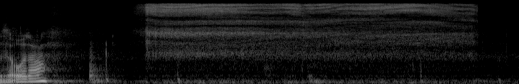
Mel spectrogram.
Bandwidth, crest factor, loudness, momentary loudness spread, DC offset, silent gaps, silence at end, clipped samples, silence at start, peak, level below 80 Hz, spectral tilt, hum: 19 kHz; 22 dB; -34 LUFS; 17 LU; under 0.1%; none; 0.05 s; under 0.1%; 0 s; -16 dBFS; -64 dBFS; -4 dB/octave; none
